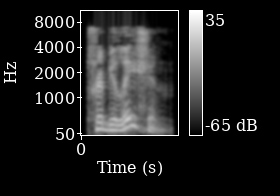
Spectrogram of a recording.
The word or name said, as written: tribulation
